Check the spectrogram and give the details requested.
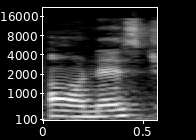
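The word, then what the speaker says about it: honest: तो यहाँ पे तो एच है पर अपने बोलते कैसे हैं? ऑनेस्ट. तो ऑनेस्ट बोलते हैं तो कैसे प्रोनाउंस होता है, स्पेल होता है? ओ से होता है ना, ओ ऑनेस्ट. तो इसलिए यहाँ पे एन लगा दिए.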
